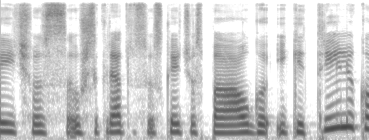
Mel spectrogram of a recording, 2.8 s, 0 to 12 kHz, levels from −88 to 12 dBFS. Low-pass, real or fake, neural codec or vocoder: 10.8 kHz; real; none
